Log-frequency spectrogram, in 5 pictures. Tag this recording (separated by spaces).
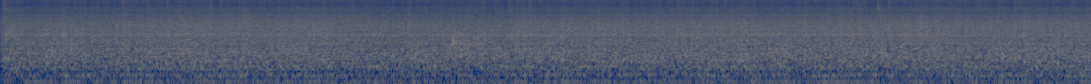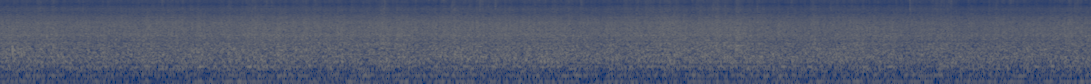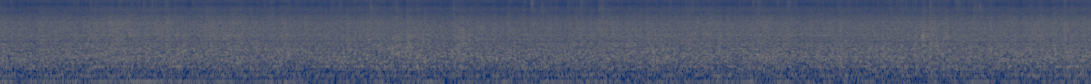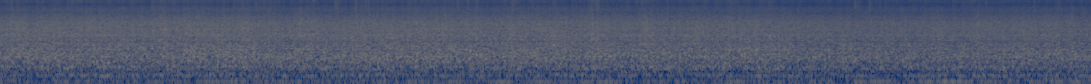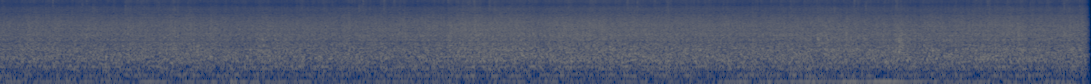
inside rain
